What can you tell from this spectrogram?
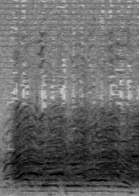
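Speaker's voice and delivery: drawn-out loud shout. Real, not acted. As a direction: shout the magic word, slowly. Audience shouts magic word.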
